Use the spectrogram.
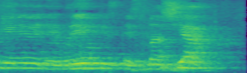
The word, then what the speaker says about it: Mashiach: Y la palabra Mesías venía del griego, del hebreo, que es Mashiach, M-A-S-H-I-A-H. Se la repito, M-A-S-H-I-A-H, la última parte es che, entonces es muy difícil pronunciar. Dicen que se pronuncia Mashiach, significa el ungido.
